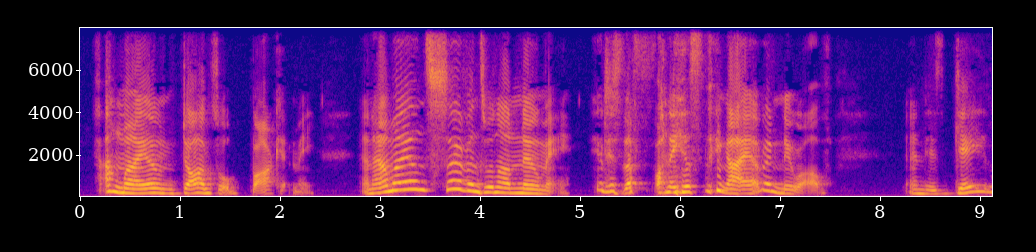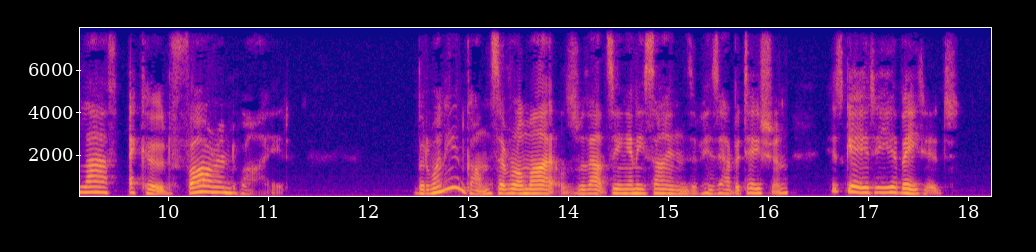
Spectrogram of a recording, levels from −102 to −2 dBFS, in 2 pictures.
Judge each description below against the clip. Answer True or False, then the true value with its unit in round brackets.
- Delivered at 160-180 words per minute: True (170 wpm)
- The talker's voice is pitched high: True (220 Hz)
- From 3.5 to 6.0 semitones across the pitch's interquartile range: True (4.5 semitones)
